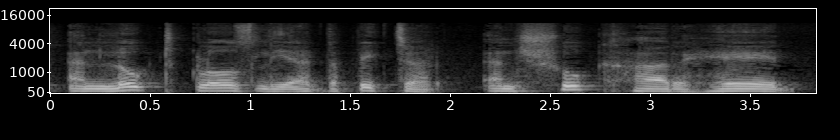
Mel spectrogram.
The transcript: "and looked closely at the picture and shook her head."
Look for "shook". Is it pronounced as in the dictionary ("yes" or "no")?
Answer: yes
